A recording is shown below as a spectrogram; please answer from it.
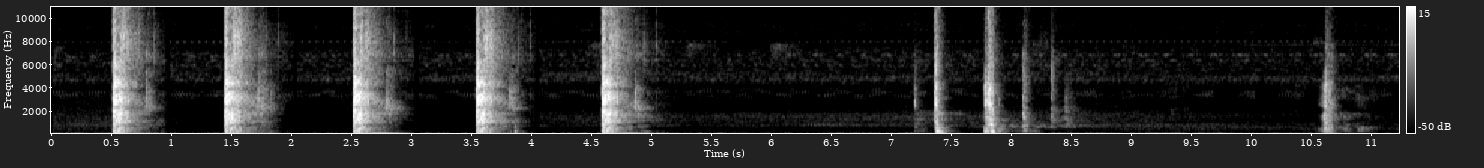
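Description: Five evenly spaced sharp shots from a heavy-barrel rifle fitted with a tuner crack out about a second apart, followed after a pause by a few quieter, fainter bangs and clicks.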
